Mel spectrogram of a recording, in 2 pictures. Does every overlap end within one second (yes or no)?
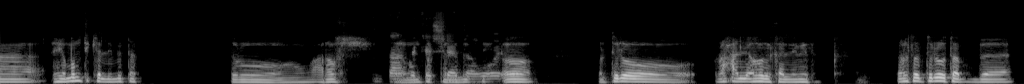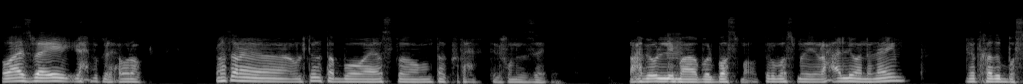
no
